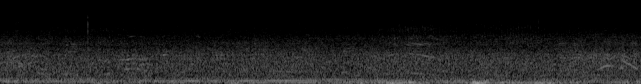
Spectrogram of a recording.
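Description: Outdoor ambience of a steady low motor hum, like road traffic, with faint distant shouts from the pitch and a single faint sharp click about a second in.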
